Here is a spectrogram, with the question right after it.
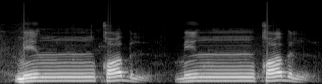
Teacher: Baik, di sini ialah nun mati bertemu dengan qaf membawa hukum ikhfa. Ikhfa di sini tebal kerana ikhfa berlaku kerana bertemu dengan huruf isti'la, huruf yang tebal, maka bunyi dia pun tebal.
